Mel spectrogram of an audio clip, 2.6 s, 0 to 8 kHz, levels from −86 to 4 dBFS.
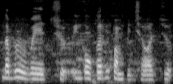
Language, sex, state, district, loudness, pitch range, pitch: Telugu, female, Andhra Pradesh, Sri Satya Sai, -18 LUFS, 175-220 Hz, 195 Hz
